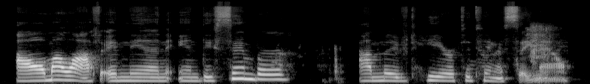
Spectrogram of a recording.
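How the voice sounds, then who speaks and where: A woman with a strong Southern accent speaks very slowly in a fairly low voice, her intonation lively. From Appalachia, western North Carolina (born eastern Kentucky). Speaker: live stream guest. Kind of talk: casual chat.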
